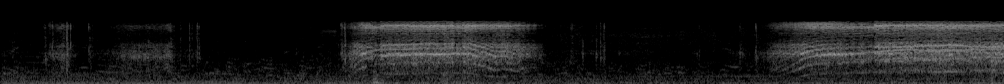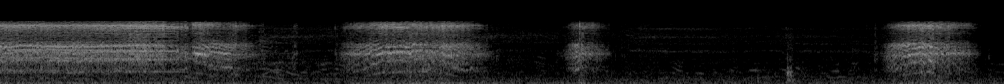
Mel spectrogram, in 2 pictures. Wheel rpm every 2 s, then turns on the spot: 10, 20, 80, 10, 130, 160, 50, 50, 0, 30.
none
